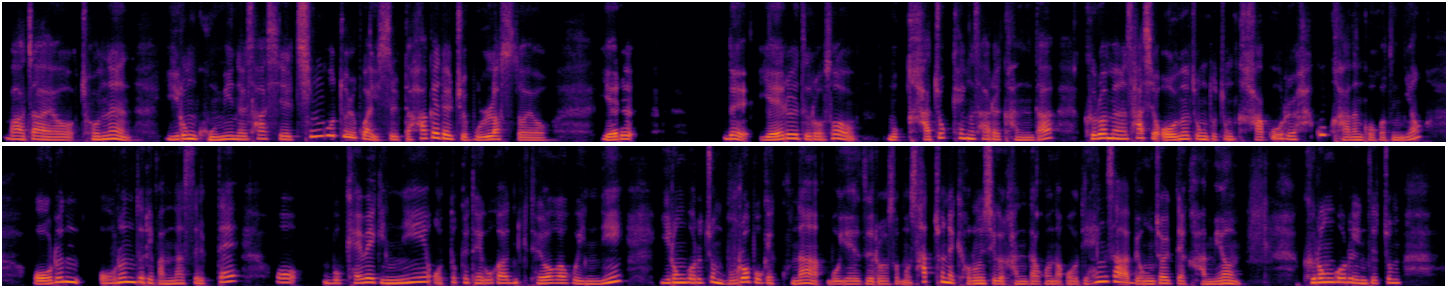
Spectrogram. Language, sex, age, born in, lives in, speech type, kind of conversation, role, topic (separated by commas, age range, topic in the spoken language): Korean, female, 30-34, South Korea, South Korea, conversation, advice, user, 친구들과의 모임이 자꾸 부담스럽고 피하고 싶을 때 어떻게 해야 하나요?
